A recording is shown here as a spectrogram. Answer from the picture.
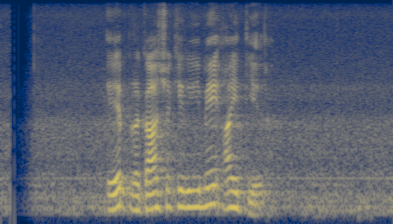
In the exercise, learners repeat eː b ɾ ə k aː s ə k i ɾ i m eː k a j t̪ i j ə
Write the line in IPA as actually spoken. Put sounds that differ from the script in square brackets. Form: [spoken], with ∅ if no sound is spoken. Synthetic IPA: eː [p] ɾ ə k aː [ʃ] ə k i ɾ [iː] m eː [ʔ] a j t̪ i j ə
